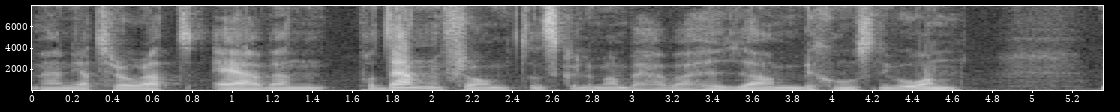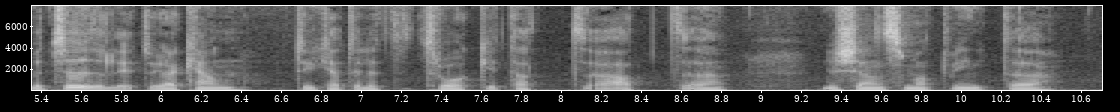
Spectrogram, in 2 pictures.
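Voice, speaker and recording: The recording is dry and close with no echo, capturing a man's fairly low, dark, mellow voice with ordinary pitch variation. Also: moderate pace. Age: 20s. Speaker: football club board member. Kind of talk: podcast interview. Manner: hesitant, many fillers.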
